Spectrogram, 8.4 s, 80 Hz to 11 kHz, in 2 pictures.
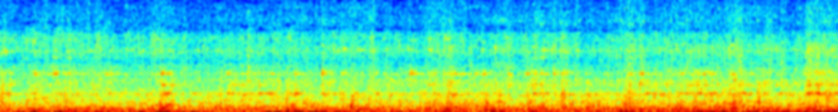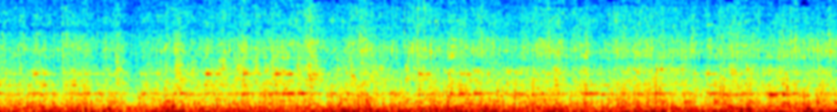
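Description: Case 150-HP steam road locomotive, a large steam traction engine, driving past with its engine and running gear making a steady mechanical noise.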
